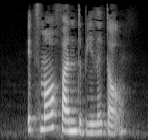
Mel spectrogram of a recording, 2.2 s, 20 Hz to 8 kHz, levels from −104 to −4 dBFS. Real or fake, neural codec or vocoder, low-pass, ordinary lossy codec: fake; codec, 24 kHz, 1.2 kbps, DualCodec; 7.2 kHz; MP3, 32 kbps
